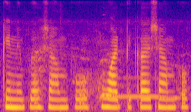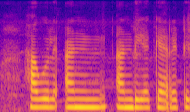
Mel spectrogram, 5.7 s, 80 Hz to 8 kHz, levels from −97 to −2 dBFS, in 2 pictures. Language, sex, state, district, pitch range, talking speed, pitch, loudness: Kannada, female, Karnataka, Bidar, 210-215 Hz, 125 wpm, 215 Hz, -17 LUFS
